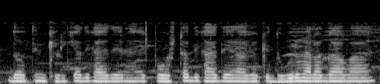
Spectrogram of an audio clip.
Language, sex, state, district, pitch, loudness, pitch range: Hindi, male, Uttar Pradesh, Lalitpur, 150 Hz, -14 LUFS, 145-150 Hz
